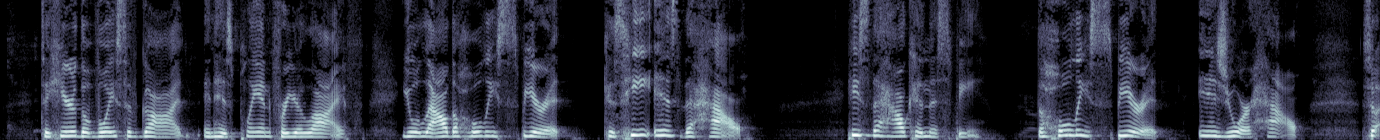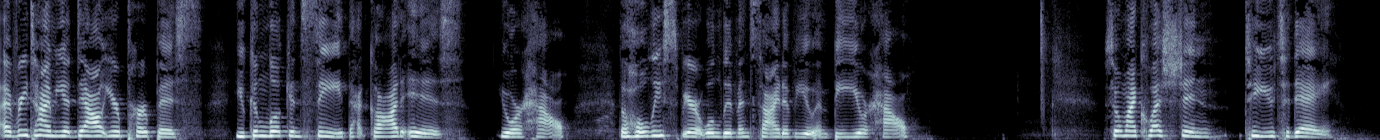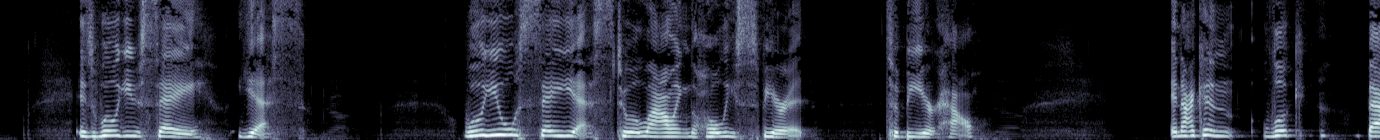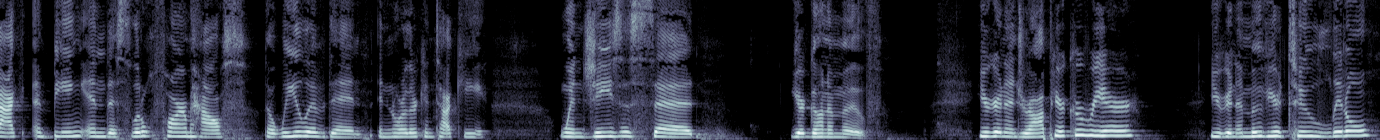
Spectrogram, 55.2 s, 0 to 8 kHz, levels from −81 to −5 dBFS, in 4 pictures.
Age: 20-39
